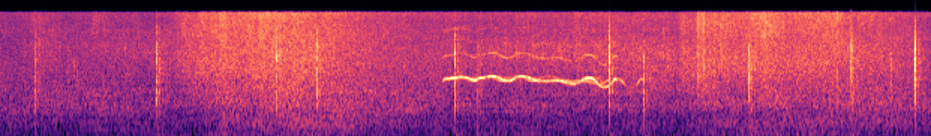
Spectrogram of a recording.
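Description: Fireworks going off: scattered sharp cracks and a rushing hiss as rockets launch. About halfway in comes a high, wavering whistle lasting about two seconds.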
